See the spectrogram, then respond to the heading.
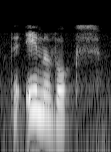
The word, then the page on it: d'r Immerwàchs: Bas Rhin; Herrlisheim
